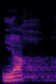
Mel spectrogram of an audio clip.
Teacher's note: خا کو موٹا پڑھیں گے، حروف مستعلیہ میں سے ہے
